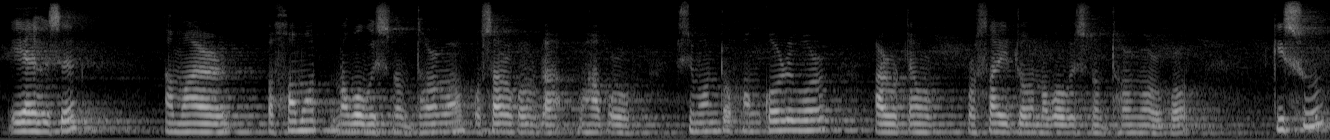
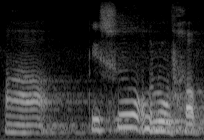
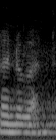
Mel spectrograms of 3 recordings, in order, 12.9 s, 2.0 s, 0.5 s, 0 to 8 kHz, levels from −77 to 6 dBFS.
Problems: none marked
